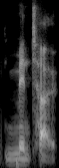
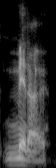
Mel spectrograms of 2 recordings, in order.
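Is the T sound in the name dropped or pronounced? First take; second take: pronounced; dropped. First: The T sound in the middle is pronounced. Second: The T sound in the middle is dropped. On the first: This is how outsiders say the name. "does not pronounce it Minto" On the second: This is how locals say the name. "They pronounce it Minnow"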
